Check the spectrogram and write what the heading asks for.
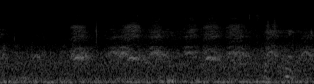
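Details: Crows at a large communal gathering in Davis, California, a dense chorus of harsh overlapping caws rising and falling over a steady background hum.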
